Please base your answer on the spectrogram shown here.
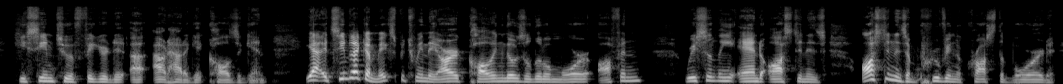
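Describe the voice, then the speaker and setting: Male livestream sports commentator, average pitch, conversational and clipped, live game calls, very dry sound. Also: a bit bright, dry recording. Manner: conversational, clipped play-by-play phrases. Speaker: livestream play-by-play host. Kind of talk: casual live basketball commentary with fan chat.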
